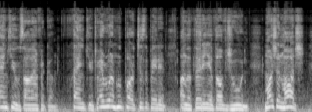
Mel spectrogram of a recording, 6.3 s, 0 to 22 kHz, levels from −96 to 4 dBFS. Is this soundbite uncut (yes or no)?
yes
